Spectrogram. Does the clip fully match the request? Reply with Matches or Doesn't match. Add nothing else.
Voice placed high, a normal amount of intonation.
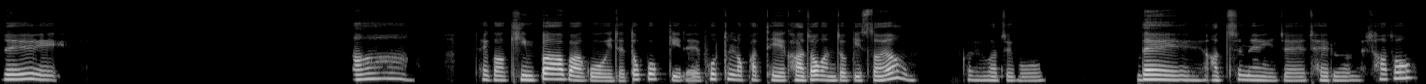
Matches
